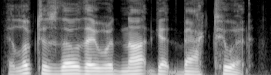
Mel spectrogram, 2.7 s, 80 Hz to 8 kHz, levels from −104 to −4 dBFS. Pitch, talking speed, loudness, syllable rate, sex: 125 Hz, 245 wpm, -17 LUFS, 5.0 syllables/s, male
